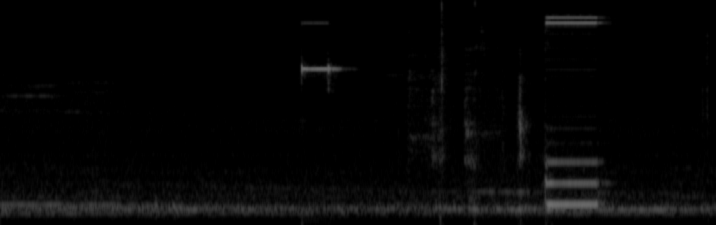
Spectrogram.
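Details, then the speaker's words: B. Braun Perfusor Compact Plus syringe pump switched on with a single press of the on/off key: a brief high beep, then a longer steady tone over quiet room hum; normal start-up signal. "This is the on off key. Single press on."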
